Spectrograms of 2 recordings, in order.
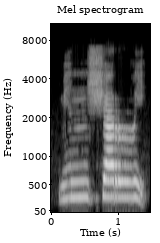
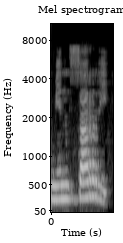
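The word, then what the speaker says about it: مِن شَرِّ: honest tapi khan Naswa minsyarri dengan min syar'i mim syar'i salah tapi minsyarri eh perhatikan tulisannya baik-baik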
